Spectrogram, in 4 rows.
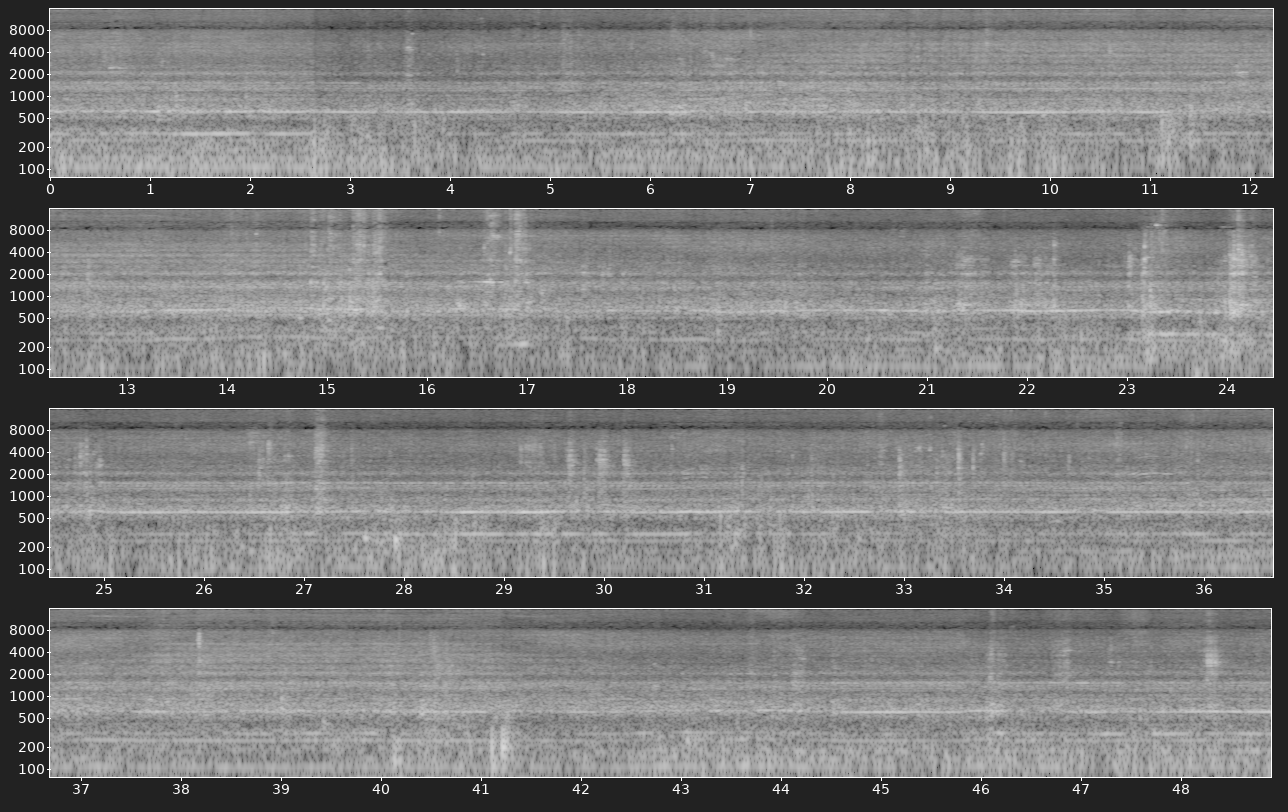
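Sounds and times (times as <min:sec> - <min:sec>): excavator engine running: 0:00.0 - 0:48.9.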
